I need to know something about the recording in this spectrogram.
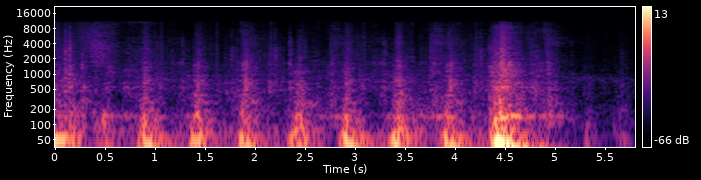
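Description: Heavy metal footsteps thud at a steady pace.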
